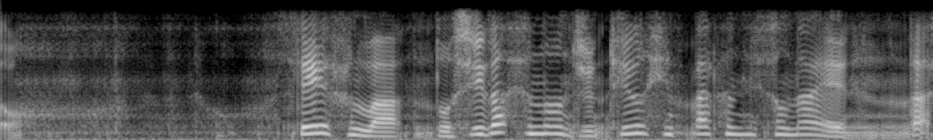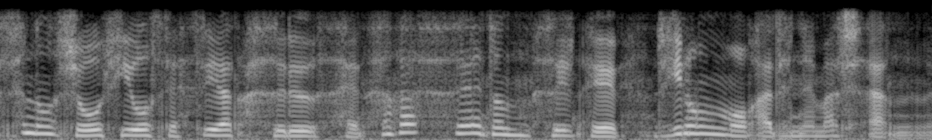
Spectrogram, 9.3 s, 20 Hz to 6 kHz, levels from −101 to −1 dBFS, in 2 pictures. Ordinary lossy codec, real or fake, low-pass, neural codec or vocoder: none; fake; 5.4 kHz; autoencoder, 22.05 kHz, a latent of 192 numbers a frame, VITS, trained on many speakers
